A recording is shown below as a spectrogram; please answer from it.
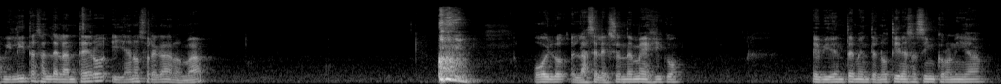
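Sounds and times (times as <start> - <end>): man coughing: 4.4 - 4.9.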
